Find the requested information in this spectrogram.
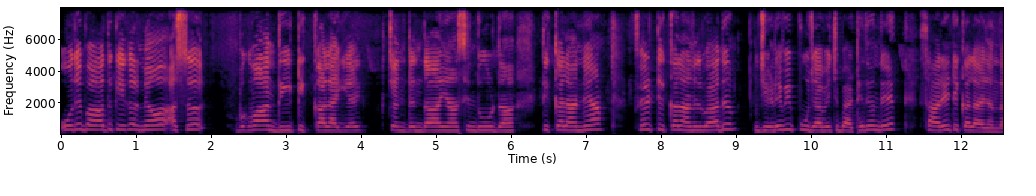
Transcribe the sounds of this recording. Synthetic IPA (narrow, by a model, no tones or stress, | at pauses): oːd̪eːbaːd̪keːkəɾneːaːoə̰s | bəɡʋaːnd̪iːʈɪkːaːlaːiːɛː | t͡ʃənd̪ənd̪ãːjãːsɪnd̪uːɾd̪ãːʈɪkːaːlaːneːãːpʰɪɾʈɪkːaːlaːñeːd̪eːbaːd̪d͡ʒeːɽeːʋiːpuːd͡ʒaːʋɪt͡ʃbɛːʈʰeːd̪eːɦʊ̃nd̪eːsaːɾẽːʈɪkːãːlaːeːd͡ʒãːnd̪aː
